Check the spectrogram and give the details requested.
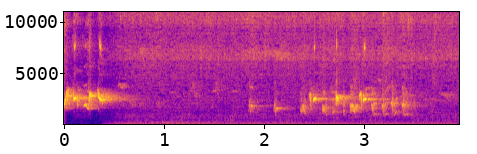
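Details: Female sooty-headed bulbul, played with running water as training audio for other kept bulbuls: a brief burst of bright chirps opens, then a looser cluster of quick, scratchy notes, over a steady low rushing of water.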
